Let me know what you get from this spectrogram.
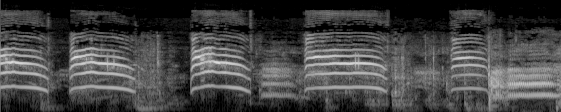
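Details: Cat meowing repeatedly, from a Kazakh children's educational compilation: about six clear, slightly rising-then-falling meows in quick succession, with some rougher overlapping calls and faint background noise.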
